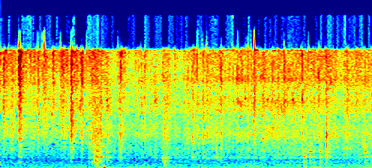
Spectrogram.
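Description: Gola ruti, a batter pancake, fries in a pan with a quiet, steady sizzle and a brief stirring scrape near the start.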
